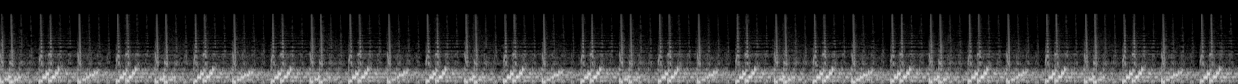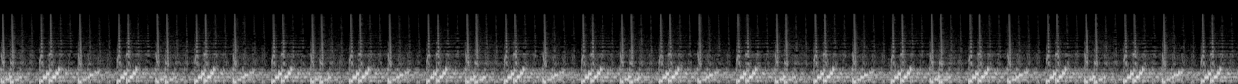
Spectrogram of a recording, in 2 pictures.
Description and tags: Tekno sound
a very funny repetitive synthloop.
